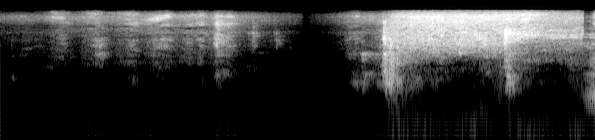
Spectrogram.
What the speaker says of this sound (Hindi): प्रेशर कुकर को चलते हुए अब हम फ्लेम को ऑफ कर देंगे और स्टीम को रिमूव होने देते हैं।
